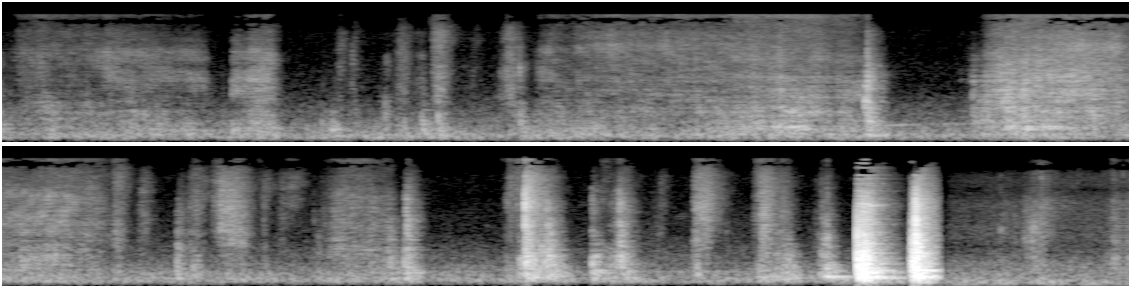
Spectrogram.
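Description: Soft rubbing and handling sounds as a thin wooden batten is pressed along a plywood panel. Near the end, two heavy knocks close together as a brick is set down on the plywood.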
